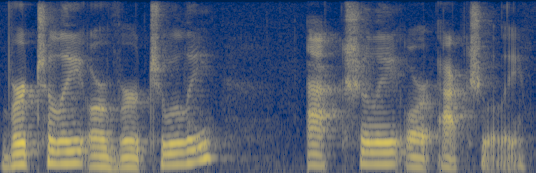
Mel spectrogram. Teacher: virtually um can be ver four syllables or virtually vir but in both cases we stress the first syllable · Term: first syllable stress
